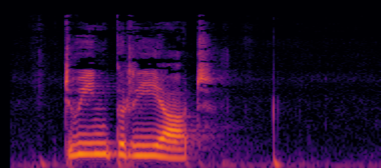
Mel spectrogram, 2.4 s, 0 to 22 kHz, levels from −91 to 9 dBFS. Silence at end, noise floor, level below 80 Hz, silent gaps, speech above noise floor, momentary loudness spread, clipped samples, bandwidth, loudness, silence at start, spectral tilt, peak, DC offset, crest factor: 0.65 s; -60 dBFS; -52 dBFS; none; 38 dB; 8 LU; under 0.1%; 16 kHz; -23 LUFS; 0.4 s; -5 dB/octave; -8 dBFS; under 0.1%; 18 dB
